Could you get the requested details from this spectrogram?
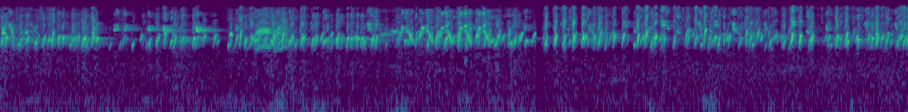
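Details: Lively goldfinch warbling, a steady stream of quick, high, liquid chirps and buzzy trills with a brief break partway through.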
